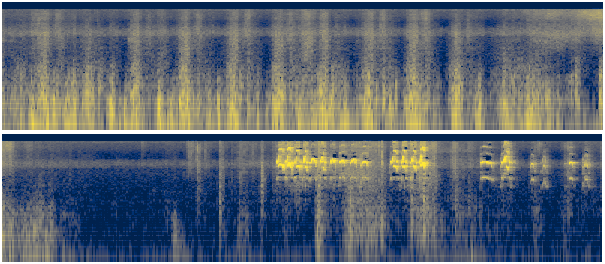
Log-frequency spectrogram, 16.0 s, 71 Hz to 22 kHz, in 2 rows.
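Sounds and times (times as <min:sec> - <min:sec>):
inflatable vinyl toys squeaking: 0:11.6 - 0:16.0.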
